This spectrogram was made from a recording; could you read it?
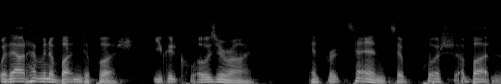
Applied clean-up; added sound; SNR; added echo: neural mask model DeepFilterNet 3.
